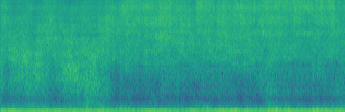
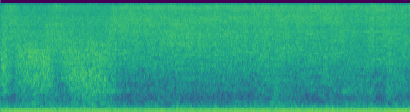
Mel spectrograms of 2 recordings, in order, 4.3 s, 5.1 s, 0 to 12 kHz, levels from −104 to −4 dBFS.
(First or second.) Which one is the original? second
